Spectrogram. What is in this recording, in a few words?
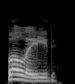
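"bullied", British English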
